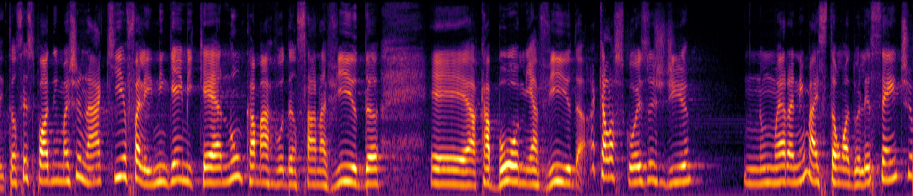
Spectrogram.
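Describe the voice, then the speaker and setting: Woman, Brazilian Portuguese accent, storytelling talk, speaks straight to the audience, clip-on mic, middle pitch. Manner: lively storyteller who addresses the audience directly. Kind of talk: personal storytelling to a live audience. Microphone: clip-on microphone.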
